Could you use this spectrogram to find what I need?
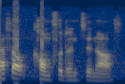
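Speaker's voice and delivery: normal talking voice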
